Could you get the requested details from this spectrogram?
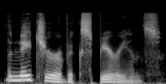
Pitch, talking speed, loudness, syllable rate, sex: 135 Hz, 145 wpm, -16 LUFS, 5.9 syllables/s, male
